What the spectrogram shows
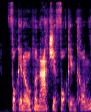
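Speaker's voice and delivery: put-on menacing villain voice with Scouse accent. Retelling a film villain's threat, imitating Stephen Graham's Scouse villain voice. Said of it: "Stephen Graham doing this kind of".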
